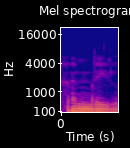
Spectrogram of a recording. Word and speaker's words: Hyundai: someone like from Hyundai say that it's Hyundai like Sunday.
